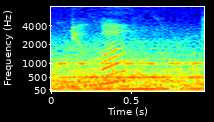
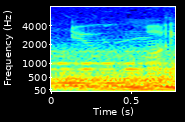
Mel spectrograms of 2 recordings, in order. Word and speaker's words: Pneuma: It's called um I guess it's pronounced Numa. P N E U M A. Numa.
